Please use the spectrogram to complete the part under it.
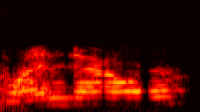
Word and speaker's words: Brandauer: Brandauer.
